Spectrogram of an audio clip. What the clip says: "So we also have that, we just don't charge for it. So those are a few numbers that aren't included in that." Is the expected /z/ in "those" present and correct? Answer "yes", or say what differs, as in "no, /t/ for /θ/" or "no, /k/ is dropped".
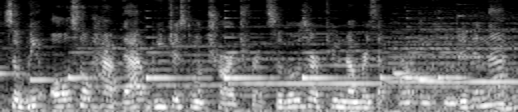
yes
